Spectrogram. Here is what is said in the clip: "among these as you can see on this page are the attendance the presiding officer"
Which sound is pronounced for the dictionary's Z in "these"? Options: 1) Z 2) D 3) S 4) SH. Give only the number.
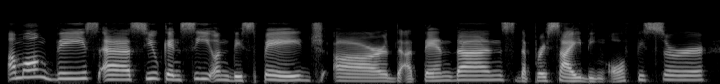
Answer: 3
